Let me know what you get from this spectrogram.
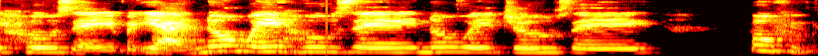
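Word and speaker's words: José: No, in English, a J sounds like J, but this is not an English name. Sorry, I should have explained this more. This is not an English name. We don't have this name in English. In English, I don't know, it would maybe be like Joe or something. But because we want it to rhyme with way, it's kind of just an idiom we've used.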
